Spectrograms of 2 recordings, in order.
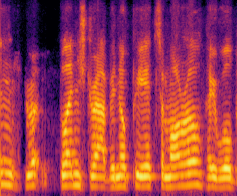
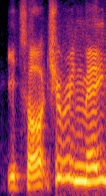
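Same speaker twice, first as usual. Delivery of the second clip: mock torment; 7 semitones higher than usual. Gorgeous fish shown on stream.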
